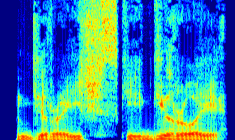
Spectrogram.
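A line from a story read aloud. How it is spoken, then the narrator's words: Wry grunt. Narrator (Russian): хмыкнул я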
